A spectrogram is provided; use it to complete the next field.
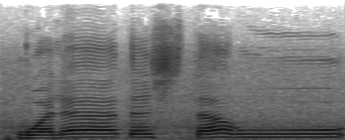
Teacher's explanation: را کو پر موٹا کر کے پڑھا جائے گا.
